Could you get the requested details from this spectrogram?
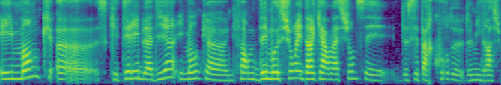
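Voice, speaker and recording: A woman with a fairly high pitch and a dark, mellow tone speaks at a moderate pace with ordinary pitch variation, big swings in loudness and hardly any pauses. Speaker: podcast panelist, film discussion. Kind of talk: casual film discussion.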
